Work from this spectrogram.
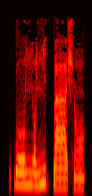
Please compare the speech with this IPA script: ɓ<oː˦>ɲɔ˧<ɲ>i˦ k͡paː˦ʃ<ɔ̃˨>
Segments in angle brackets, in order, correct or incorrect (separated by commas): incorrect, correct, incorrect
